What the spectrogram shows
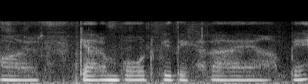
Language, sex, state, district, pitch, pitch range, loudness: Hindi, female, Goa, North and South Goa, 200 Hz, 200-205 Hz, -16 LUFS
